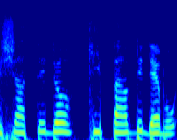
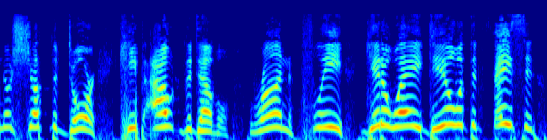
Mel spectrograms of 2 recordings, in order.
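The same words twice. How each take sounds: First: Lightly imitated African accent. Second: Loud, high preaching shout; urgent exhortation. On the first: Imitating African brothers at prayer, light African accent. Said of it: "say it like that with a good solid accent". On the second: Real, not acted. Preacher telling congregation to shut out the devil, urgent shout. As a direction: fire off urgent commands at full force.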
